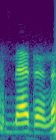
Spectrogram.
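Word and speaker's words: Mebane: We have on the line from Medane, North Carolina. Am I pronouncing that correctly? – No, actually, it's Medin.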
